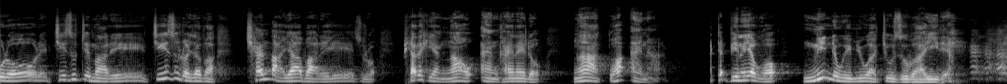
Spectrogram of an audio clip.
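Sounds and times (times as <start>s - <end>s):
man speaking into a microphone: 0.0s - 9.8s
congregation laughing: 9.7s - 10.0s.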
